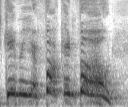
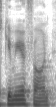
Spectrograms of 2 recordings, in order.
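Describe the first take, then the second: First: Full-throated, very high furious scream, imitating dad; slow, drawn-out enraged yell in front of the whole school. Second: Said in the usual way. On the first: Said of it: "in front of the whole school screams". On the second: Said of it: "He goes".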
